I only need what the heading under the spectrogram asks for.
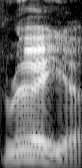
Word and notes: plueia: plueio

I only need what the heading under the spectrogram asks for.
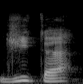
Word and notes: gitar: jita

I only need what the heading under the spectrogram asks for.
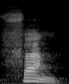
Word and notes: fam: Provençal

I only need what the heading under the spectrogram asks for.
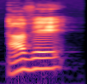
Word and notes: aver: ave; Provençal

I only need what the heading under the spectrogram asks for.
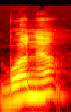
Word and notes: bona: bono

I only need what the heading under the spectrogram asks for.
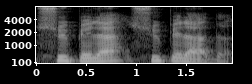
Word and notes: suc-pelat: provençal; suc-pelada; su-pela; su-pelado

